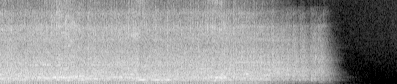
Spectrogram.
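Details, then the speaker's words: Southland edger after carburetor cleaning and fresh gas (previously wouldn't start after sitting winter): slight harmonic at cold start smoothed out after a minute of warming up; steady even buzz with no stumbling, then shut off; normal running. "she had a little bit of a harmonic when we first started it but after she ran for a minute and warmed up that harmonic smoothed out completely and it sounded really good"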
